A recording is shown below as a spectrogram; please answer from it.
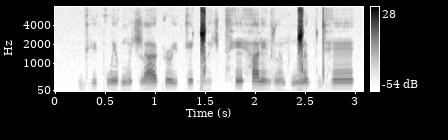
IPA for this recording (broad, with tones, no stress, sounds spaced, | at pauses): ɡʱ y˧ k w e˧ ɡʷ ã˩ ʃ l a˥ ɐ̯ k ɹ y˧ k e˧ ɡ͡ǁ ã˩ ʃ t͡sʰ ẽ˥ h a˥ ɾ ẽ˩ v l ã˩ kʷ ŋ͡ǁ ɛ˥ kʷ dʱ ɛ̃˥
